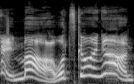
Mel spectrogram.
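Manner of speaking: mock New York everyman accent. Imagining how an actor would voice a baby role: Bruce Willis impression. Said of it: "Bruce Willis ... New York everyman character, so he'd be like".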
